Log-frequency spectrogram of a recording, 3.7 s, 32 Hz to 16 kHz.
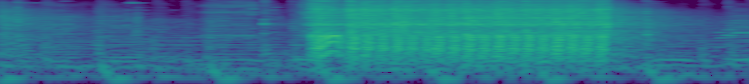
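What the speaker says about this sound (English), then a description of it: "Now we're just going to take a 22mm socket and tighten those nuts down." An impact wrench rattles in a rapid, loud burst of about a second and a half, tightening the wheel nuts on a Ford F150 with a 22mm socket, with quieter shop noise before and after.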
